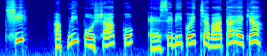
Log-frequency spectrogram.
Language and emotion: Hindi, disgusted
